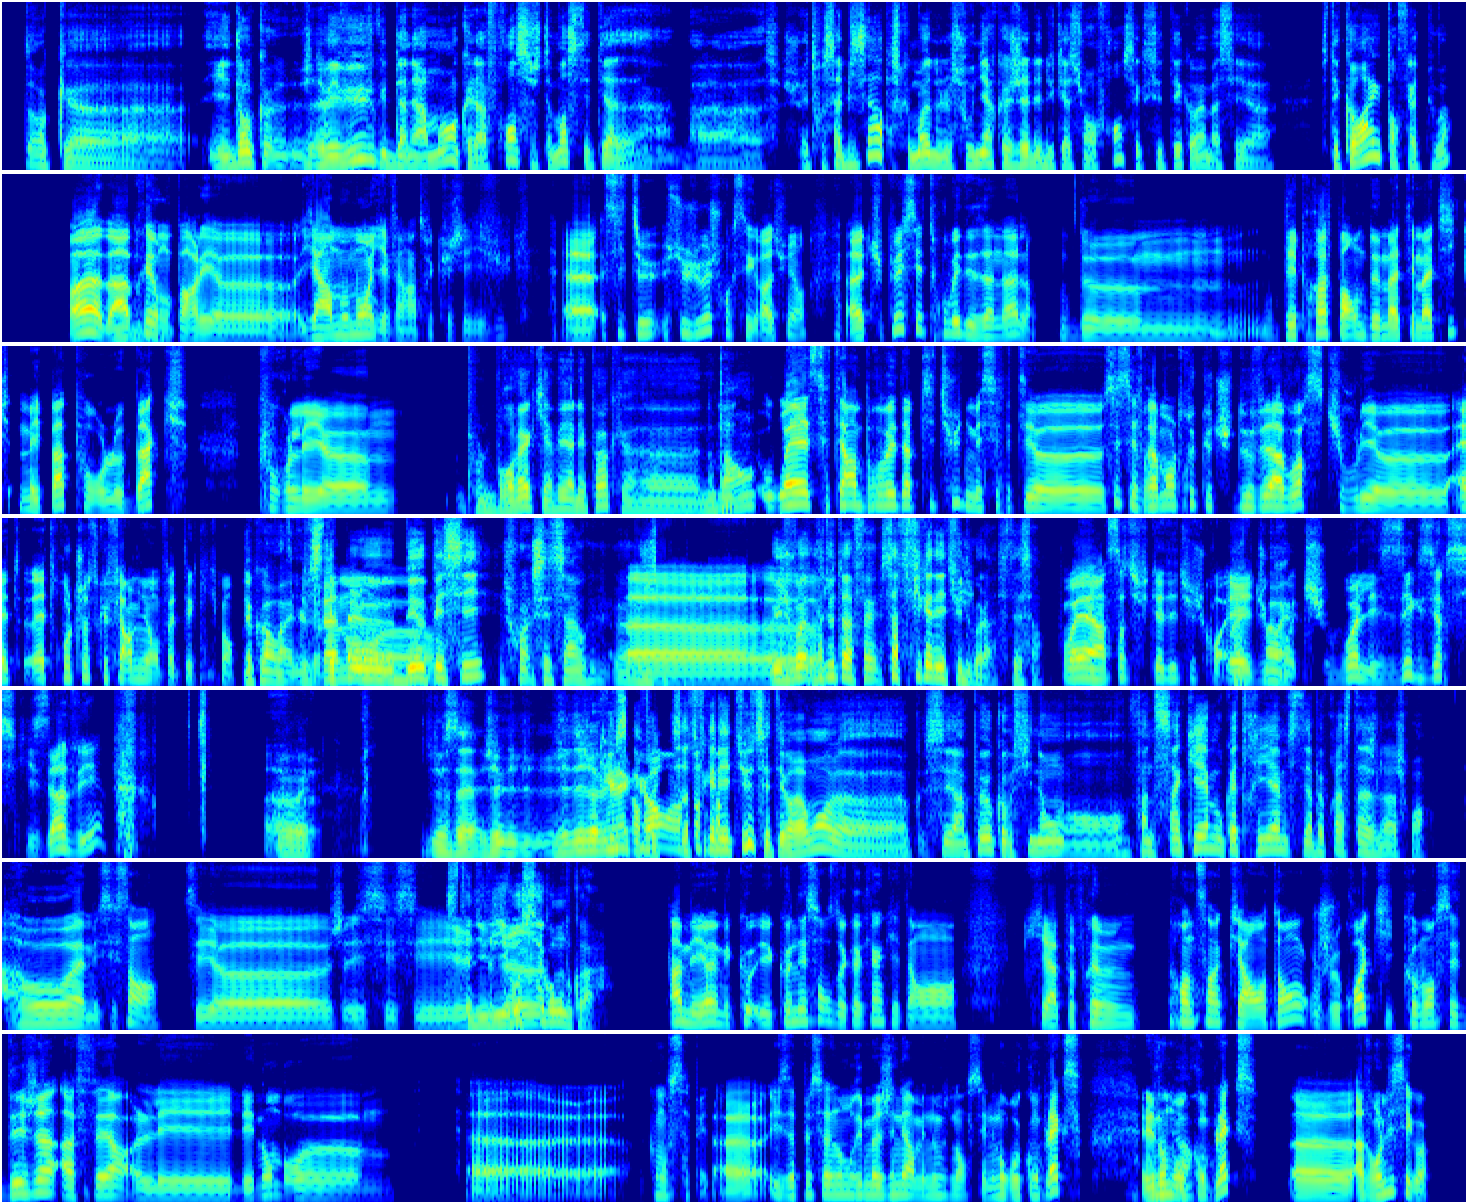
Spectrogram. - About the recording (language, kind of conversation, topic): French, unstructured, Quel est ton souvenir préféré à l’école ?
- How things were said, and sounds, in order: drawn out: "heu"; unintelligible speech; drawn out: "hem"; tapping; drawn out: "Hem"; stressed: "avaient"; chuckle; laugh; drawn out: "heu"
